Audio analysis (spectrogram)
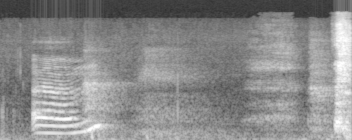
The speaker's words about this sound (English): Bless you.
